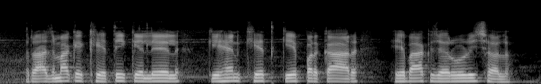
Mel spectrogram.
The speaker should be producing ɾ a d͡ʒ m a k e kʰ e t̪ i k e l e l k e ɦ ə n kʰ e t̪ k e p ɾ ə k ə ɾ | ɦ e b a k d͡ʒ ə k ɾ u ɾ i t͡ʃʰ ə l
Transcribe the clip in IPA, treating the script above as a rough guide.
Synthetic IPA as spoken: ɾ a d͡ʒ m a k e kʰ e t̪ i k e l e l k e ɦ ə n kʰ e t̪ k e p ɾ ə k a ɾ | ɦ e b a k d͡ʒ ə ɾ u ɾ i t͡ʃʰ ə l

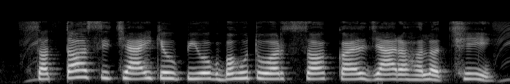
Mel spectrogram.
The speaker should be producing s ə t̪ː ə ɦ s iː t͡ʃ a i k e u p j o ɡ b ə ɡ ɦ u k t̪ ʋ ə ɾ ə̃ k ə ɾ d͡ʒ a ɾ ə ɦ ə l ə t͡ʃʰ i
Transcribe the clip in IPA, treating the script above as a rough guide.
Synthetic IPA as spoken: s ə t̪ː ə ɦ s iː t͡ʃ a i k e u p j o ɡ b ə ɦ u t̪ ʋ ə ɾ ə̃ k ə l d͡ʒ a ɾ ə ɦ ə l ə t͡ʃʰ i

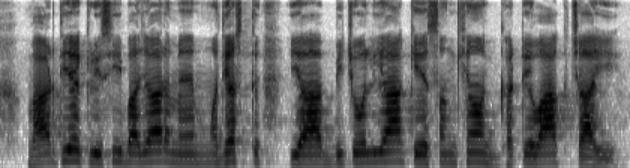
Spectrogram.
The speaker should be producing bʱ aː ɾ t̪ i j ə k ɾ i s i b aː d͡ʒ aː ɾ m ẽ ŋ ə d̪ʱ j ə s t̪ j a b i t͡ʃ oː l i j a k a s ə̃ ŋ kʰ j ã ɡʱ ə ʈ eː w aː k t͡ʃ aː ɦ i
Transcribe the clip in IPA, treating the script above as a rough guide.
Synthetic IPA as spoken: bʱ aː ɾ t̪ i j ə k ɾ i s i b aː d͡ʒ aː ɾ m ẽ m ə d̪ʱ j ə s t̪ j a b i t͡ʃ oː l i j a k e s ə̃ ŋ kʰ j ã ɡʱ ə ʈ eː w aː k t͡ʃ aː ɦ i

